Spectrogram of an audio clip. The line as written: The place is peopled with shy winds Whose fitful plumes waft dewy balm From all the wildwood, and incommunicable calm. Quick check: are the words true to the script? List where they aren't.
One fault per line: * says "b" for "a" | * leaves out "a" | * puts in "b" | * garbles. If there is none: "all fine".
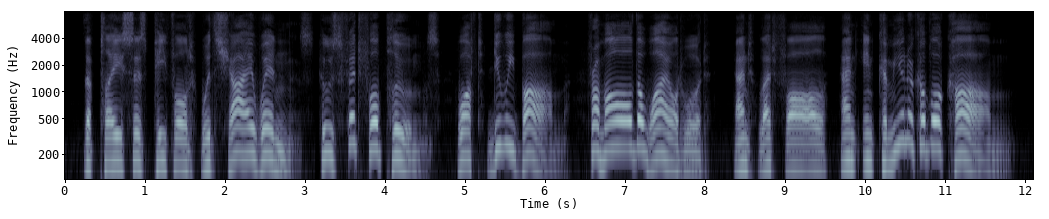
* puts in "let fall An"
